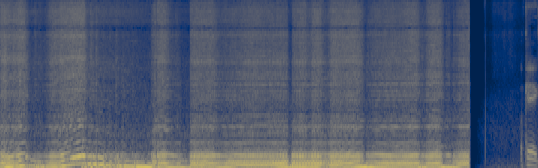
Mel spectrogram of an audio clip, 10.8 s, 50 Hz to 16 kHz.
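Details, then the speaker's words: Mazda RX-7 GSL just after swapping in a used, higher-compression rotary engine: lumpy, uneven note surging and sagging on throttle blips, running on one rotor. Rear carburetor fuel bowl apparently not getting fuel. "the swap done on the gsl it's having some carburetor issues so unfortunately it is running on one rotor best i can tell it's not getting fuel in the rear fuel bowl so we'll need to figure that out"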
